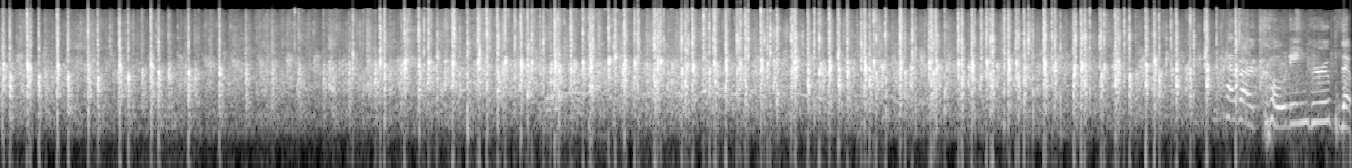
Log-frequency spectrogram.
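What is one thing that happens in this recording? A group of people applaud in a room.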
